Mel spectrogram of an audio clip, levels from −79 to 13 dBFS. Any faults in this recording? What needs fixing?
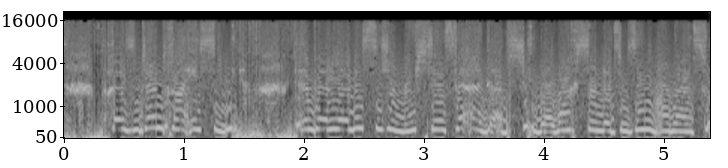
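From start to finish the sound is very loud, harsh distortion, and quiet stretches come out as loud as everything else. The likely cause is signed and unsigned mixed up in 16-bit samples: flipping the top bit sends every zero crossing leaping across the full range. A waveform shows a solid block pinned near its peak level, snapping between extremes, and a spectrogram shows dense broadband energy throughout. To prevent it, declare and check the sample format explicitly wherever audio is read or written.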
